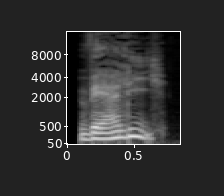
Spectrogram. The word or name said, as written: VEJRLIGENE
